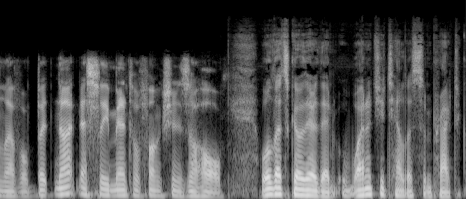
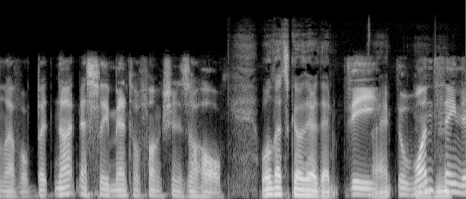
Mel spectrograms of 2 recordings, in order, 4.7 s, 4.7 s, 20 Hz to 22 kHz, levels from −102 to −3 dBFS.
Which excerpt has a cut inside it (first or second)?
second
